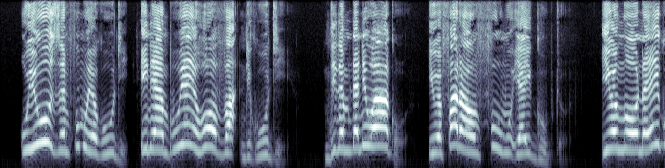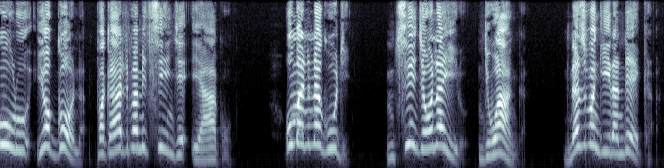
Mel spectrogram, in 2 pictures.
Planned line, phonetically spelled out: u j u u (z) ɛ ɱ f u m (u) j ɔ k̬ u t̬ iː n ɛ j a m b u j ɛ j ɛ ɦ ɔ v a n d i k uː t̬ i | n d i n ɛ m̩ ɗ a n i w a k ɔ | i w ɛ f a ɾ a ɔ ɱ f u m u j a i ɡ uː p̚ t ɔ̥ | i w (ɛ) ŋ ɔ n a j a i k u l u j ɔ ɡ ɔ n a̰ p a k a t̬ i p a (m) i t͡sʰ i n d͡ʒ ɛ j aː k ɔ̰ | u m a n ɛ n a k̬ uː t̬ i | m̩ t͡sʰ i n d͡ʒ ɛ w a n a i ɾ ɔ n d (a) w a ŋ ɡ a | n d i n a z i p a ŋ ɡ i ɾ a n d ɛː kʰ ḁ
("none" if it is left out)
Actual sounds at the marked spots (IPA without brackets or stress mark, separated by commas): z, u, ɛ, m, i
